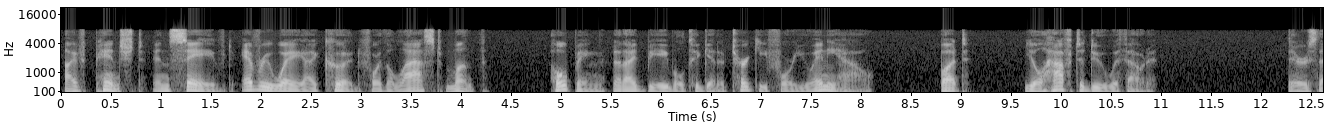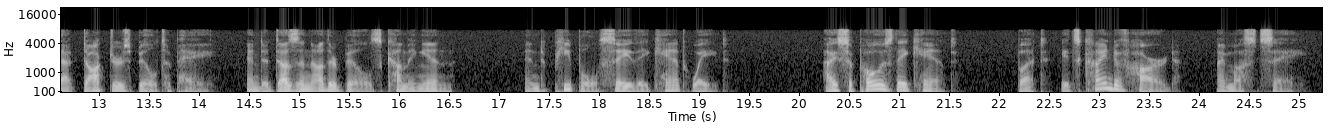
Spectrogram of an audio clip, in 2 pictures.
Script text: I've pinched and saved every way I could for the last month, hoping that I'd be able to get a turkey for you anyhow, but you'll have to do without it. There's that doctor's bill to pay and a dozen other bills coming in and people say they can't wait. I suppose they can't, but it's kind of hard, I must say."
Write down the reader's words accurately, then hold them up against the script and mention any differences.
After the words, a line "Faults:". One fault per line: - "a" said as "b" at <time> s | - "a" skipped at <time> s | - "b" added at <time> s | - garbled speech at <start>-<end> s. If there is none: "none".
I've pinched and saved every way I could for the last month, hoping that I'd be able to get a turkey for you anyhow, but you'll have to do without it. There's that doctor's bill to pay and a dozen other bills coming in and people say they can't wait. I suppose they can't, but it's kind of hard, I must say."
Faults:
none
